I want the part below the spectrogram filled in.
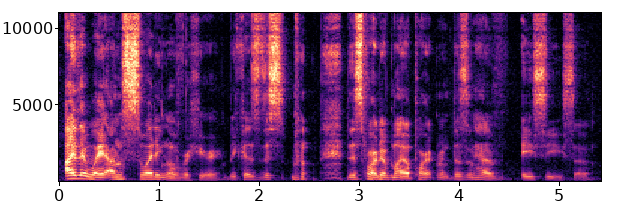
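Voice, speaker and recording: A man's voice: mid-range voice, lively intonation, normal speed, a little mellow. A young man co-hosting a casual podcast, talking through a cold in a rambling way and chuckling often. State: has a cold. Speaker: podcast co-host.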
